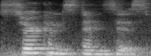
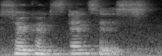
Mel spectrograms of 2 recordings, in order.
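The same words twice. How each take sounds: First: The stress is on the first syllable. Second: The stress is on a later syllable. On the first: The speaker calls it right. "The stress is on first syllable" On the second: The speaker calls it wrong. "but Taishan said circumstances"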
